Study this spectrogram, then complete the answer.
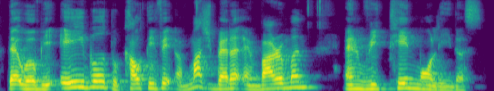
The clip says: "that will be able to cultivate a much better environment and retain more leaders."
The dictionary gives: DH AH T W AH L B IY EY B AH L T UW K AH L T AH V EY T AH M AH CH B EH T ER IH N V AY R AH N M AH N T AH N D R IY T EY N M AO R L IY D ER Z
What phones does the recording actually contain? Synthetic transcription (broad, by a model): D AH T W AH L B IY EY B AH L T UW K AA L T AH V EY T AH M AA CH B EH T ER IH N V AY R AH N M AH N T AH N R IY T EY N M AO L IY D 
